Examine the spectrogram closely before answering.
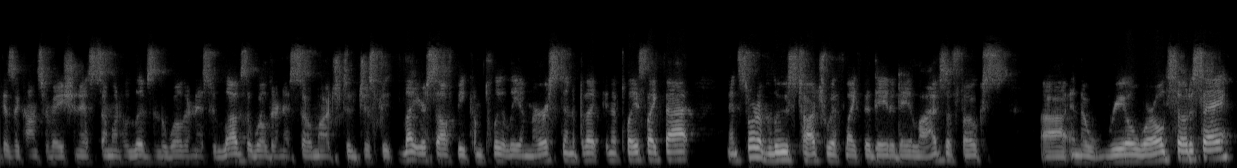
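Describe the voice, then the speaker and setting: Man, low voice, from Miami, informal, reflective, casual interview guest. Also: fairly even intonation, a little fast, slightly rough, rough recording. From born in France, grew up in Miami, USA. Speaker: podcast guest, wildlife photographer and guide.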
